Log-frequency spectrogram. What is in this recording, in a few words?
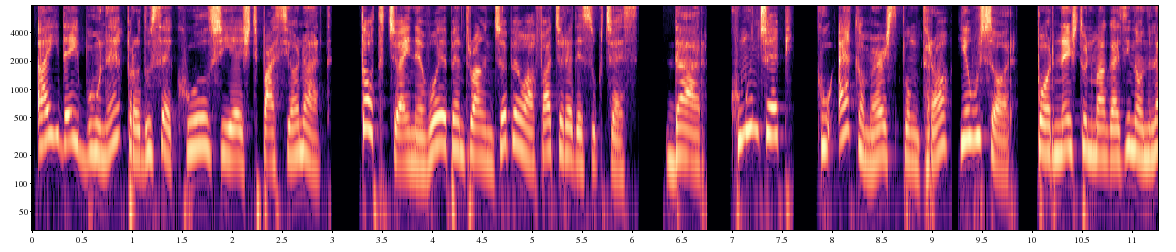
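Romanian female service presentation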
